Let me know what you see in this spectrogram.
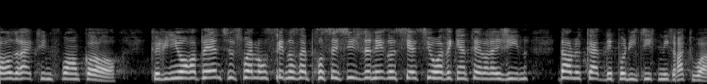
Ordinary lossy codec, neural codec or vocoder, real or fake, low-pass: none; codec, 16 kHz, 4.8 kbps, FACodec; fake; 5.4 kHz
